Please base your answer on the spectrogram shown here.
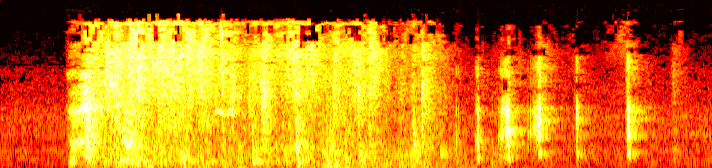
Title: Hilarioius moment pet cats jump when owner sneezes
